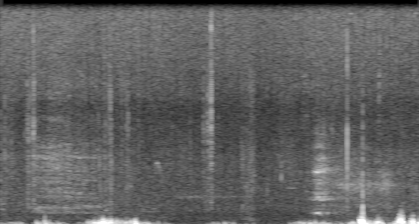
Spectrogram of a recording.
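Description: Wind buffeting the microphone in irregular low rumbles: one gust about a second in, a lull, then stronger gusts near the end.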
